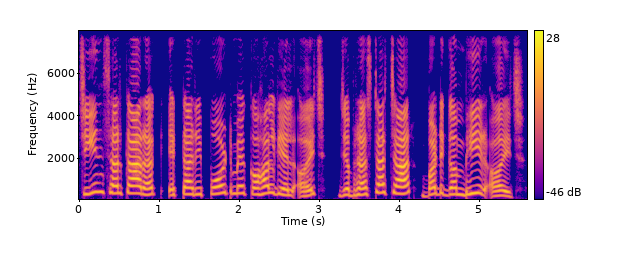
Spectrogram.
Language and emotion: Maithili, neutral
